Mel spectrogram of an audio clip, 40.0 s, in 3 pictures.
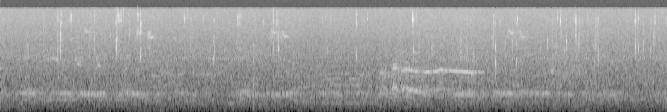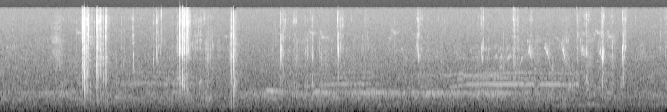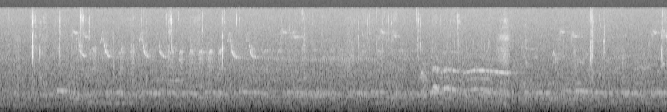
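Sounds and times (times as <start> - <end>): bird chirping: 0.0 - 26.6, 27.3 - 40.0
crisp crunching: 14.9 - 18.1
wet chewing: 15.0 - 18.1, 18.9 - 20.9, 21.6 - 22.0, 27.3 - 27.6.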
